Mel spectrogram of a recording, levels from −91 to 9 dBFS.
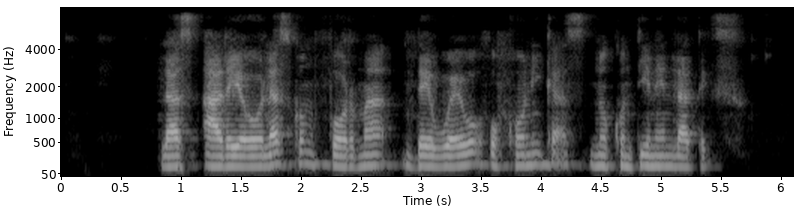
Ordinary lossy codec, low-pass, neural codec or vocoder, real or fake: AAC, 32 kbps; 7.2 kHz; codec, 16 kHz in and 24 kHz out, 1 kbps, XY-Tokenizer; fake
